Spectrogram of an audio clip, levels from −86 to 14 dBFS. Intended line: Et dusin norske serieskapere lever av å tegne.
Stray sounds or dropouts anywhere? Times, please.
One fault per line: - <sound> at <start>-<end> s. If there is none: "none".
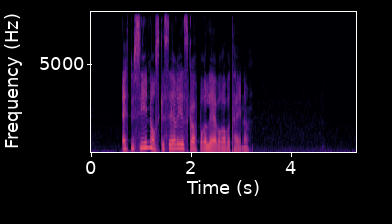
none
